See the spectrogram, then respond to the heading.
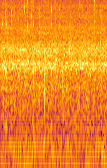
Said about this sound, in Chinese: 天气凉了，外面有点下雨，滴答滴答的。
